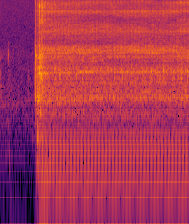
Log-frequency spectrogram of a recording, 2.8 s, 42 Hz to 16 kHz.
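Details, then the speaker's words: Single-stage 3 CFM vacuum pump running with its inlet open: steady motor hum with a soft, regular bubbling pulse as it pulls straight through, no vacuum showing on the gauge; the bubbling disappears once the inlet is fully closed (28.5 inHg). "but it sounds like it's bubbling that's it's pulling straight through no no vacuum showing on the cage"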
